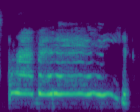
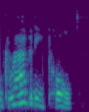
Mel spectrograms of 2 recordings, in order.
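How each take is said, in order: First: Screamed word. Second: Said in the usual way. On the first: Acted.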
